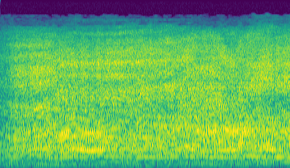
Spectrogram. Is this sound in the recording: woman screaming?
no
